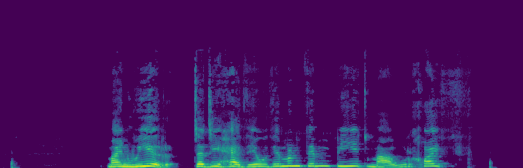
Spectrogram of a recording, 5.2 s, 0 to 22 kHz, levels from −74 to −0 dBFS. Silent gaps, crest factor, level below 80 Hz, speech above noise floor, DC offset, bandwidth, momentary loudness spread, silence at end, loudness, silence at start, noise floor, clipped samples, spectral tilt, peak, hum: none; 14 dB; -66 dBFS; 58 dB; under 0.1%; 13.5 kHz; 9 LU; 0.8 s; -16 LUFS; 1.05 s; -73 dBFS; under 0.1%; -5.5 dB/octave; -2 dBFS; none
